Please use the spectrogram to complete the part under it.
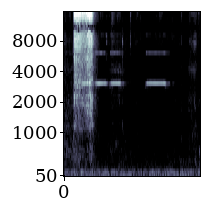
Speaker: so it's saying it just lost pressure so oh yeah this is about 34 and a half so we probably lost maybe half a psi when we pulled it off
